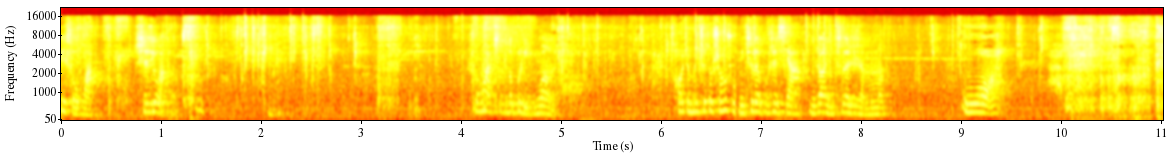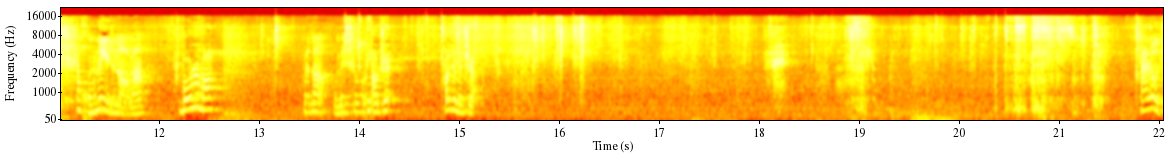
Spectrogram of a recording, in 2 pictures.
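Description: A young woman chews and slurps wetly.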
